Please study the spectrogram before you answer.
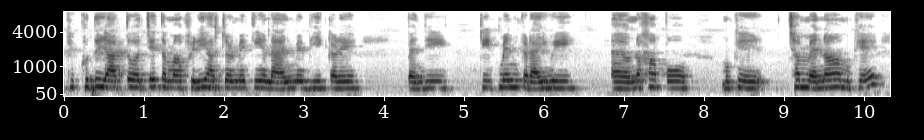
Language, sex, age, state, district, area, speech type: Sindhi, female, 60+, Maharashtra, Mumbai Suburban, urban, spontaneous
